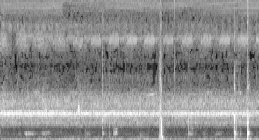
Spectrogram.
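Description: Steady, high-pitched chorus of night insects chirring in a continuous drone, with a few sharp clicks in the second half.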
